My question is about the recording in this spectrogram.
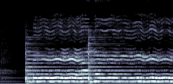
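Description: A woman singing a long held note of the alto line along with a digital (MIDI) piano, coming in about a third of a second in after a brief hush.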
